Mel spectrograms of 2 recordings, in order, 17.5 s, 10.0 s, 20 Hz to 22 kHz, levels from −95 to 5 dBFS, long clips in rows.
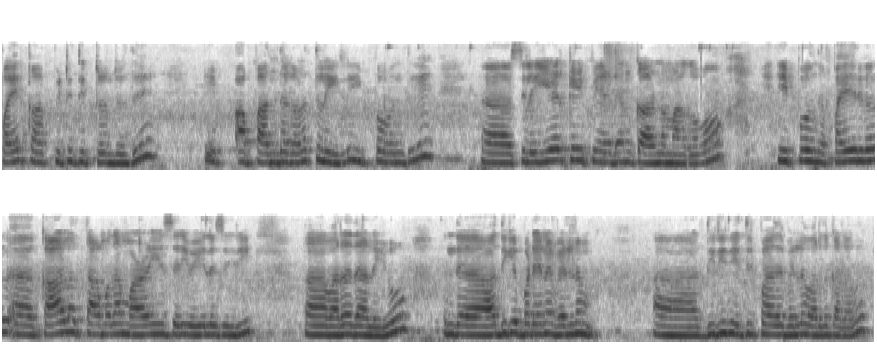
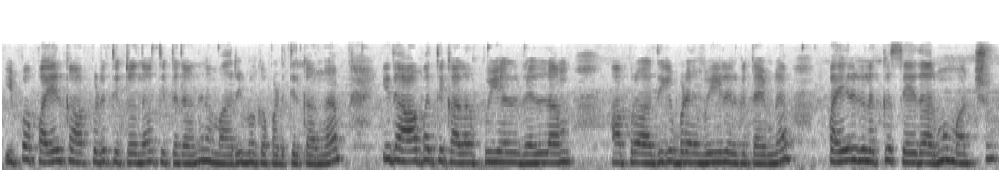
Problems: constant background noise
